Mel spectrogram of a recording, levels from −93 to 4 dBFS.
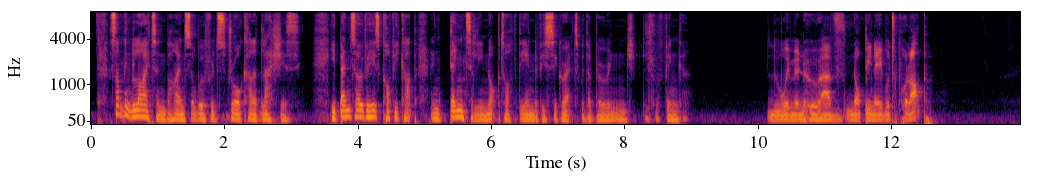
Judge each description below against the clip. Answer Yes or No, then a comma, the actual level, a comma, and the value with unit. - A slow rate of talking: No, average, 165 wpm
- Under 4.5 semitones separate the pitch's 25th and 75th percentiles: Yes, average, 3.5 semitones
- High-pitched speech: No, very low, 85 Hz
